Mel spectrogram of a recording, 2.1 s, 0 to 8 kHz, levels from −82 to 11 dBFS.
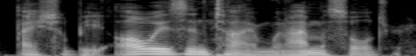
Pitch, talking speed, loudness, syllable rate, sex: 100 Hz, 290 wpm, -17 LUFS, 6.4 syllables/s, male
